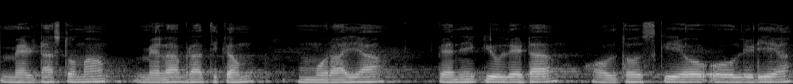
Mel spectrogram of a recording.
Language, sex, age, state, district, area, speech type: Goan Konkani, male, 60+, Goa, Canacona, rural, read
